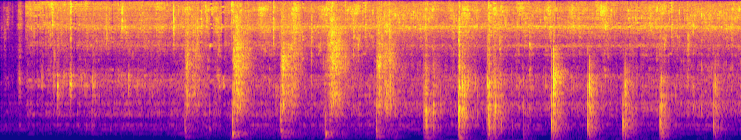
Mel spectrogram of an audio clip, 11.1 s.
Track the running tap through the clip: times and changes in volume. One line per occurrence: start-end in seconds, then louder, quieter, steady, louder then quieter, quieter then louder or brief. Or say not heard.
0.0-11.0 steady.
